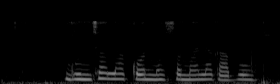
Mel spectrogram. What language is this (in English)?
Chhattisgarhi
